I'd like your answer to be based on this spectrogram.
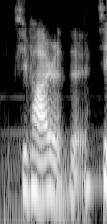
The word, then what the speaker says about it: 奇葩人: 同时也呼吁，就是哦，阿啊，丑一丑一，他自己有一个 podcast 叫《奇葩人》吗？我发音有发对吗？ – 奇葩人对，奇葩人对，大家也就是可以踊跃去留言，就是让我们的 podcast 有多一点 feedback。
